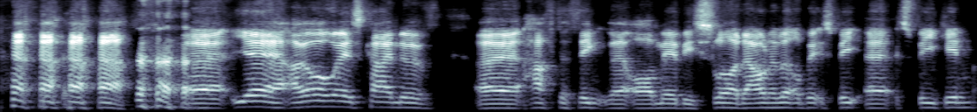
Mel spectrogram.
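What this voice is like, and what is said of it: Broad Yorkshire English accent. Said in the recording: “having a broad Yorkshire accent”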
